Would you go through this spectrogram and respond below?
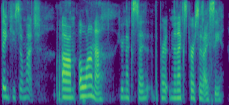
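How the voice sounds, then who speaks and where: A woman's voice: medium pitch, normal speed, pushed and bright, no echo, rough recording. A woman hosting a video-call meeting, giving brief, polite cues to the next speaker. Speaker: host running introductions. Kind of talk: meeting facilitation.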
